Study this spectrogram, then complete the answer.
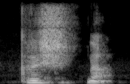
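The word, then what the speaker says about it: कृष्ण: So it should be pronounced as not even kru or kri. It is kr. In between that kru and kri, there is a pronunciation in between. Kr. Krishna.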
